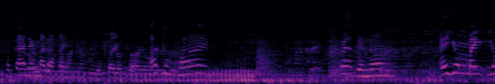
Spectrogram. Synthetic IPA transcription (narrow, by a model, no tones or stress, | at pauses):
mɐɡ̚kaːnojmɐlɐkɛaʔɐt̪ufajb | pwɛd̪ɛno | ʔɛjʊŋmɐjjʊ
